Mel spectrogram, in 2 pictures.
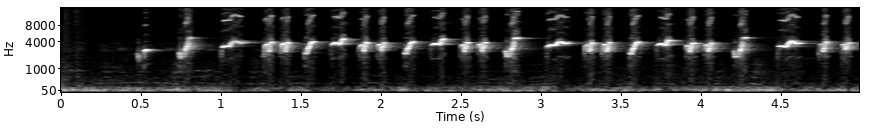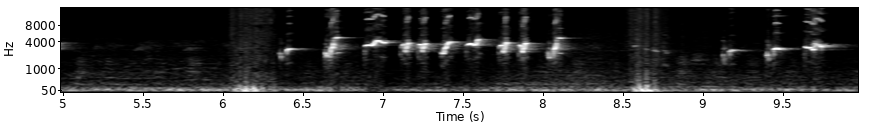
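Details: Black-crested bulbul singing, recorded as a trapping lure: fast runs of sharp, high chirps in long bursts, broken by two dull low thumps partway through.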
